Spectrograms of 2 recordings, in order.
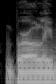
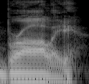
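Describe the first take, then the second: First: The first vowel sounds like 'oh'. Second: The first vowel sounds like 'aw'. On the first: The speaker calls it right. "It's Broly" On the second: The speaker calls it wrong. "when people call Broly Brawly"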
